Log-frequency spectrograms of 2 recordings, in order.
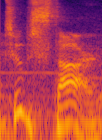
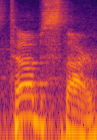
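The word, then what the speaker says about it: Tubstar: that what's up man tube star it's tub start what am i even saying tub star sorry i butchered your name and hello welcome in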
